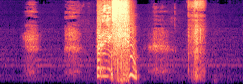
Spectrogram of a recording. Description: I've sneezed so much, my inducing method isn't working as well, but I still managed to get some out, and boy were they big!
